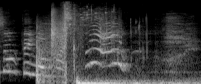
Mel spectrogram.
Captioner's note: glass shatters, Annabelle screams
